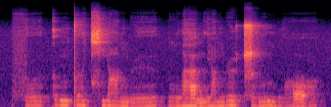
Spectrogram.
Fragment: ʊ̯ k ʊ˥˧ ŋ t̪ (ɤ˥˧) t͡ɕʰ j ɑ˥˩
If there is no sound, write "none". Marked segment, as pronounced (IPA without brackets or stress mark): ɤ˥˧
